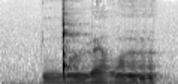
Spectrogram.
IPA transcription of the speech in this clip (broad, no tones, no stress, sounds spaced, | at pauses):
ŋ͡ǃ õ ɭ ɛ lˠ ə̃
